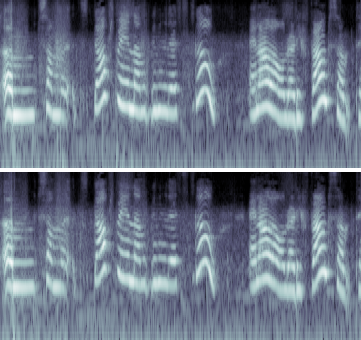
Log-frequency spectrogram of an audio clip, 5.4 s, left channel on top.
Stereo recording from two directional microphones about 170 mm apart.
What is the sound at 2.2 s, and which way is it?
A child's voice, 40° left (ahead or behind).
